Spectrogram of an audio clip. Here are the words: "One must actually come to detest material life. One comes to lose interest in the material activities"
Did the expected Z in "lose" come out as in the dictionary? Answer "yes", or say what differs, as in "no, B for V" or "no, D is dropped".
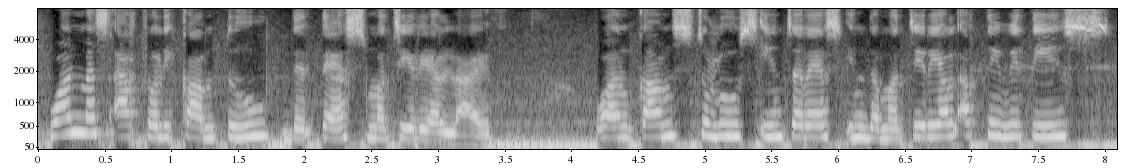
no, S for Z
